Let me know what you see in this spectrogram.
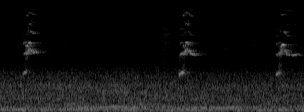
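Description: A bird calling: three short, sharp calls about two and a half seconds apart, over a steady low background rumble.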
